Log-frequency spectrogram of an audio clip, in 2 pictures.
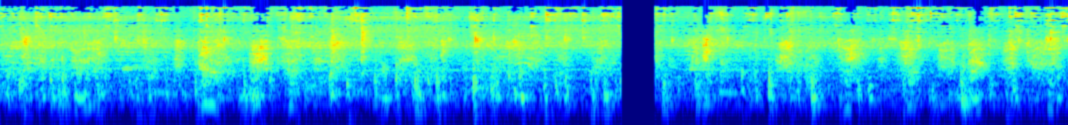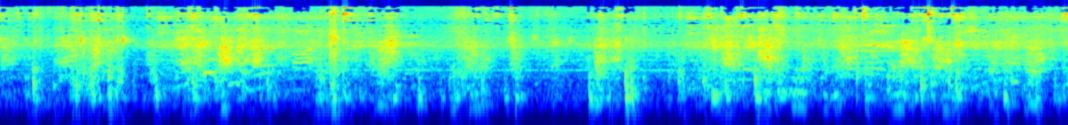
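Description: Two dogs play-wrestling, with irregular yips, whimpers and short barks. The sound drops out briefly about eight seconds in.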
